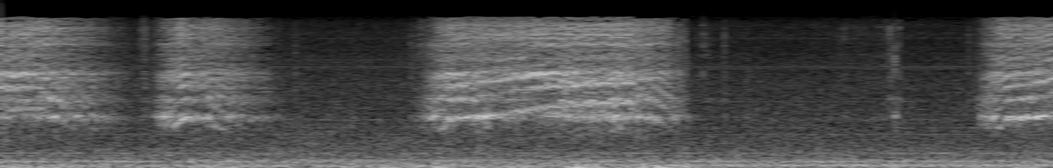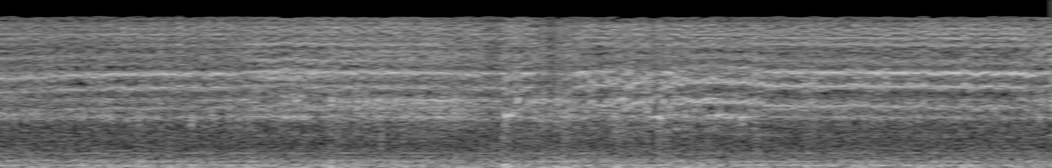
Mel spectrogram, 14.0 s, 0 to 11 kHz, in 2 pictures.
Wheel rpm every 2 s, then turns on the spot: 20, 110, 30, 110, 160, 160, 160.
4-6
